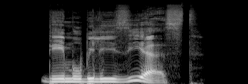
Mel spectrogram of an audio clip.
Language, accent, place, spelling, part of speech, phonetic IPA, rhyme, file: German, Germany, Berlin, demobilisierst, verb, [demobiliˈziːɐ̯st], -iːɐ̯st, De-demobilisierst.ogg
- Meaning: second-person singular present of demobilisieren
